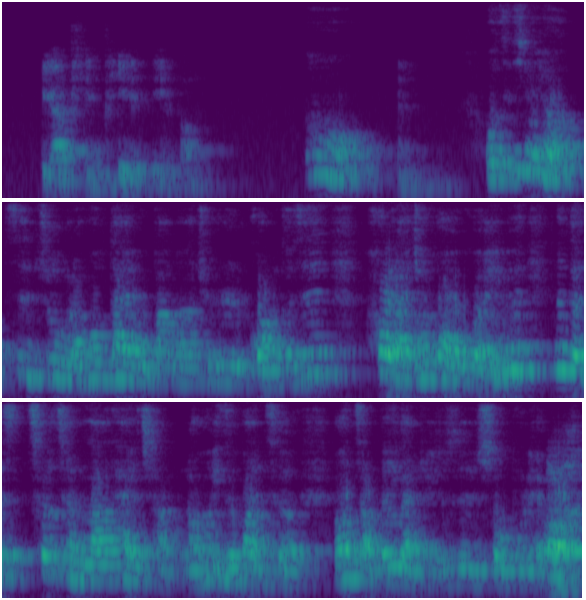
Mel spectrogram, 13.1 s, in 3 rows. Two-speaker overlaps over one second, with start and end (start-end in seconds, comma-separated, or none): none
